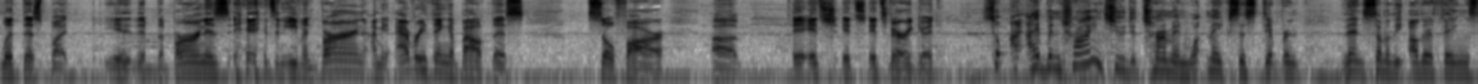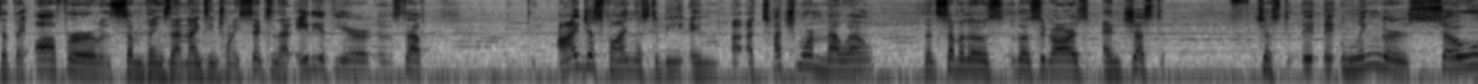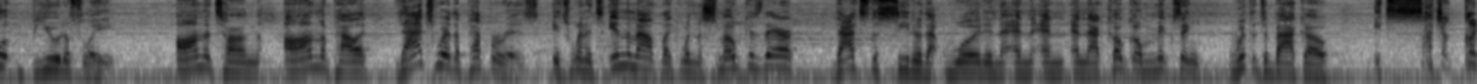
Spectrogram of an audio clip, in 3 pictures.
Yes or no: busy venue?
yes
